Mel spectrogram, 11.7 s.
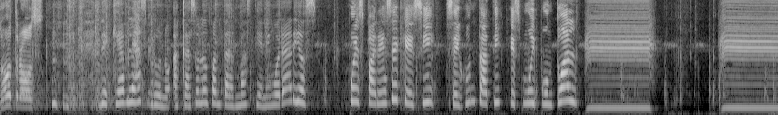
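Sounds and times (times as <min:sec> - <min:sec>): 
speech: 0:00.0 - 0:09.5, 0:10.8 - 0:11.1
mobile phone notification vibrating: 0:08.8 - 0:09.9, 0:10.8 - 0:11.6.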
